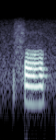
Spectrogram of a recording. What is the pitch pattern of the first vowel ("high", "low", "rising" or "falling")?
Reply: high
